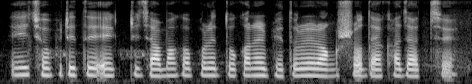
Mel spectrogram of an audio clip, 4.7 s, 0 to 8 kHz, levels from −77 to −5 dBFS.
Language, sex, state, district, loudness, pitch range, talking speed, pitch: Bengali, female, West Bengal, Cooch Behar, -19 LUFS, 195-220 Hz, 115 wpm, 205 Hz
